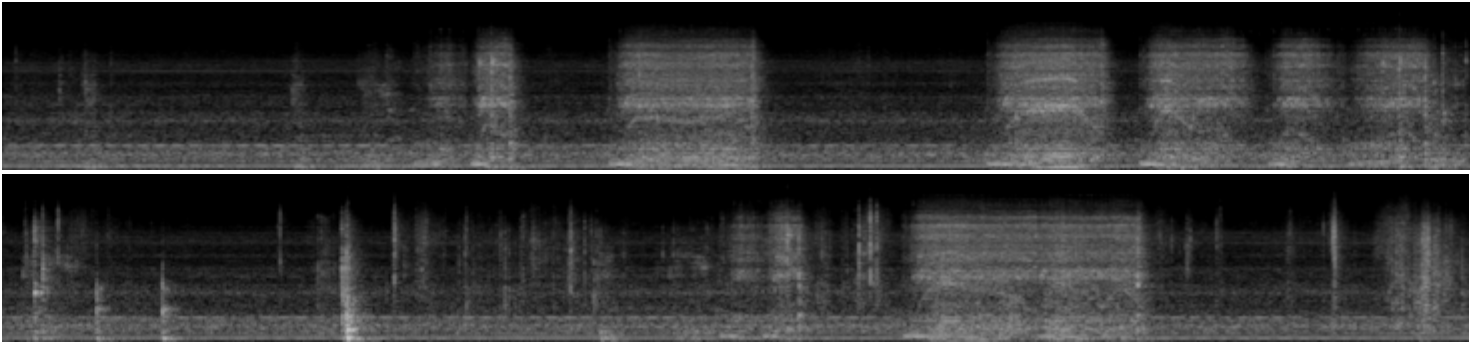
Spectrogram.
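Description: Industrial sewing machine stitching a seam through fabric in several short runs of one to two seconds each, with a steady low hum between the runs. A single sharp knock about two thirds of the way through.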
